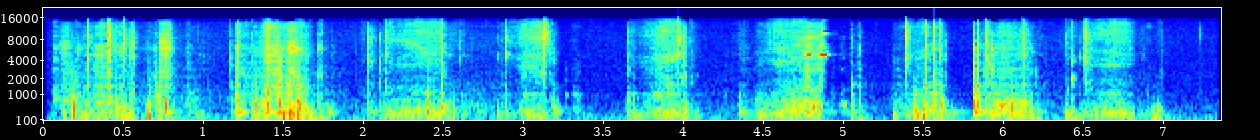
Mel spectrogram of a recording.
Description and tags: Clothes & hangers moving in a wardrobe
A sound effect of clothes being moved along the wardrobe rail
rail, clothes, clothing, hanger, wardrobe, closet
